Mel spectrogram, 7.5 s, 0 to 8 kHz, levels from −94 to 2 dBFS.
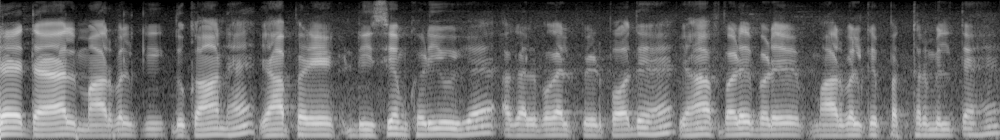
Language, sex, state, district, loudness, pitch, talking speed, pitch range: Hindi, male, Uttar Pradesh, Jalaun, -19 LUFS, 120 Hz, 210 wpm, 115-130 Hz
